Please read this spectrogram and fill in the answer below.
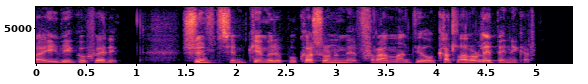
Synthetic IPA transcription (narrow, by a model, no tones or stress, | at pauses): a̰ivɪːkʏkʰvɛːɾɪ | sʏm̥t̪sɛ̰mcʰɛːmʏɾʏhpukʰœ̥sɔnʏmːɛðfɾaːmant̪ɪɔ̰ɣkʰat̪laɾawleːjðpejniŋkaɾ̥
